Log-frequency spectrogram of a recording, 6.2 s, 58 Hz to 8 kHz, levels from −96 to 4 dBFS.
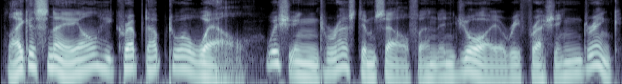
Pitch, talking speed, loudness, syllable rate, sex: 115 Hz, 175 wpm, -17 LUFS, 3.8 syllables/s, male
